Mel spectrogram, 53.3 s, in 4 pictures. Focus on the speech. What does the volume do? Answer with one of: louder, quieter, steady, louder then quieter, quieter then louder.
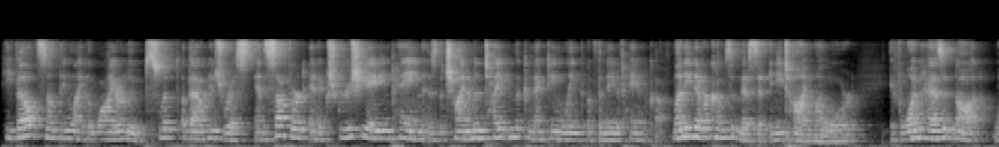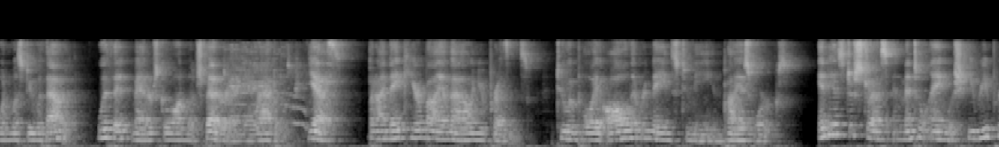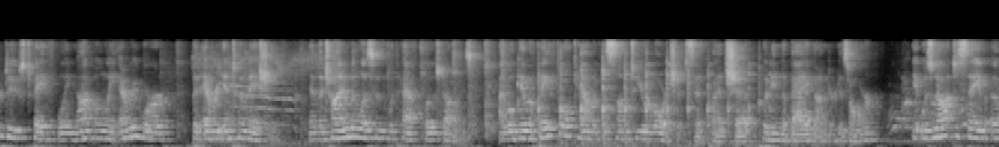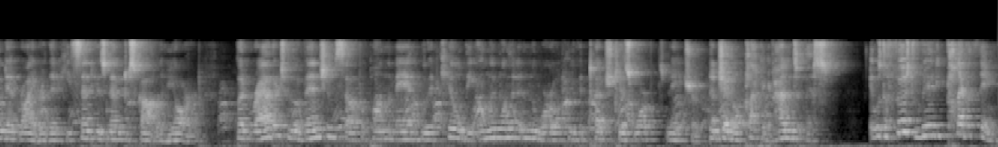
steady.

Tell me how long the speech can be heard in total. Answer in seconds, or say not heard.
53 s.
